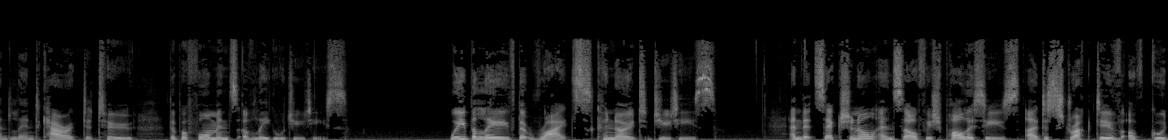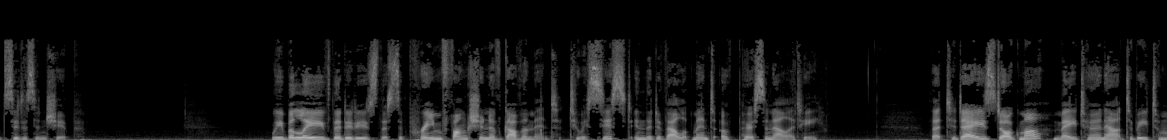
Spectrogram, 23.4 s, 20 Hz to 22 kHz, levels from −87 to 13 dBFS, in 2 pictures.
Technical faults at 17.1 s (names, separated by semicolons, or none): loud pop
